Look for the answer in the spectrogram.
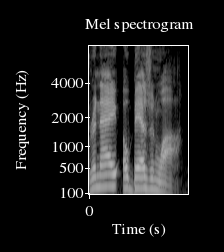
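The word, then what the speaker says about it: René Auberjonois: Rene Aubergenois. – Ooh, closer than I thought you guys would get. – Aubergenois. – No. – Aubergenois. – Rene Aubergenois.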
